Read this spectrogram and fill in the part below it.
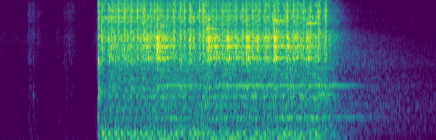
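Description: A submachine gun fires a long, loud automatic burst that rings out and fades.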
